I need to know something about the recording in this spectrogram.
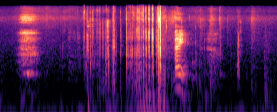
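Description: A hand brushes and bumps against a phone's microphone.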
